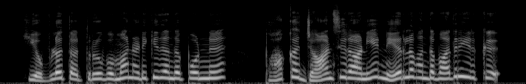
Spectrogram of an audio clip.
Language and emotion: Tamil, surprised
